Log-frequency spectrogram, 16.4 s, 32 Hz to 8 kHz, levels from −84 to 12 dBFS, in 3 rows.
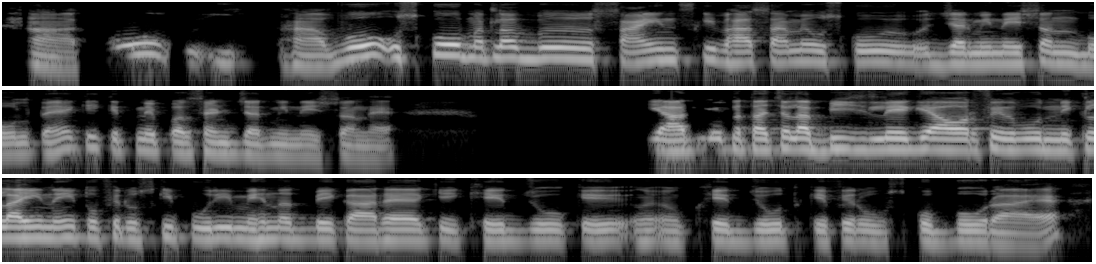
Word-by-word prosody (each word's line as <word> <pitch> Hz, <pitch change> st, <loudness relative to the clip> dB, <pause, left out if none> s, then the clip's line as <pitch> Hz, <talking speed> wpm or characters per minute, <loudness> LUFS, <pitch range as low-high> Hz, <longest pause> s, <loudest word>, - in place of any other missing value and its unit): हाँ, -, -, -5 dB
तो 270 Hz, -, -1 dB
य 155 Hz, -, -13 dB, 0.3 s
हाँ, 120 Hz, -3 st, -4 dB
वो 190 Hz, -, +5 dB, 0.2 s
उसको 245 Hz, +4 st, +5 dB
मतलब 205 Hz, -2 st, +1 dB, 0.3 s
साइंस 180 Hz, +1 st, -2 dB
की 190 Hz, -, -4 dB
भाषा 155 Hz, 0 st, -1 dB
में 165 Hz, -, -3 dB
उसको 160 Hz, -3 st, -3 dB
जर्मिनेशन 140 Hz, +1 st, -1 dB
बोलते 125 Hz, +1 st, -5 dB
हैं 170 Hz, -, -3 dB
कि 185 Hz, -, -6 dB
कितने 155 Hz, -2 st, -5 dB
परसेंट 125 Hz, 0 st, -1 dB
जर्मिनेशन 110 Hz, -4 st, -6 dB
है 95 Hz, -, -11 dB, 1.3 s
कि 160 Hz, -, +1 dB
आदमी 165 Hz, +3 st, +1 dB
पता 160 Hz, 0 st, +4 dB
चला 170 Hz, +1 st, +5 dB
बीज 170 Hz, -2 st, 0 dB
ले 165 Hz, 0 st, +6 dB
गया 165 Hz, -1 st, +5 dB
और 155 Hz, 0 st, +6 dB
फिर 165 Hz, 0 st, +1 dB
वो 160 Hz, -, +2 dB
निकला 155 Hz, +1 st, +2 dB
ही 160 Hz, +1 st, +5 dB
नहीं 160 Hz, +1 st, 0 dB
तो 155 Hz, -, -3 dB
फिर 160 Hz, +2 st, -5 dB
उसकी 145 Hz, +4 st, -5 dB
पूरी 155 Hz, +1 st, +1 dB
मेहनत 145 Hz, 0 st, -1 dB
बेकार 135 Hz, -1 st, 0 dB
है 135 Hz, -1 st, +3 dB
कि 135 Hz, -1 st, -6 dB
खेत 130 Hz, -1 st, -2 dB
जो 130 Hz, -1 st, -3 dB
के 125 Hz, -, -1 dB
अ 130 Hz, -, -9 dB
अ, -, -, -6 dB
खेत 130 Hz, -2 st, 0 dB
जोत 130 Hz, 0 st, -3 dB
के 125 Hz, -, -3 dB
फिर 130 Hz, +2 st, -4 dB
वो 120 Hz, -, -4 dB
उसको 125 Hz, +2 st, -5 dB
बो 125 Hz, +1 st, -2 dB
रहा 110 Hz, -2 st, -3 dB
है 100 Hz, -, -4 dB
150 Hz, 200 wpm, -23 LUFS, 130-165 Hz, 1.3 s, ले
